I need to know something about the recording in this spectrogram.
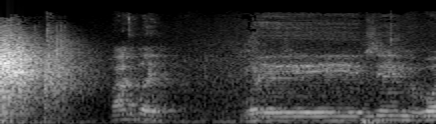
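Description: A loud breathy rush of air at the start, then a young man's voice starts to sing, holding one steady note through the second half.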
